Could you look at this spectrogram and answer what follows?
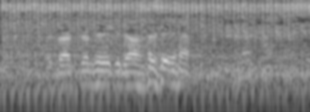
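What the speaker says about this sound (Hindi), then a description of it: "ये देखें, ये ताया बुले आए हैं ट्रैक्टर" A tractor engine runs in a farm field at sowing time, a low steady rumble that continues under someone talking in the foreground.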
